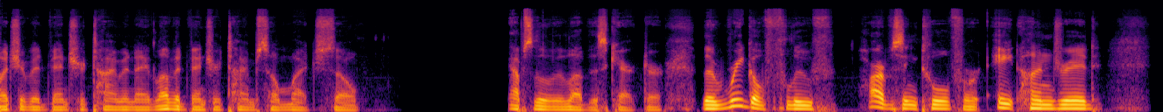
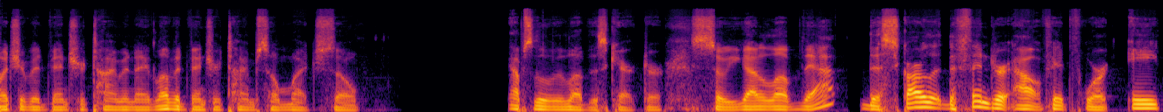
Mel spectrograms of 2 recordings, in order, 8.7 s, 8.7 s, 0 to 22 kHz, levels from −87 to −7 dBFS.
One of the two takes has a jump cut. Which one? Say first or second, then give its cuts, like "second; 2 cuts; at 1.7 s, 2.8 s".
second; 2 cuts; at 5.2 s, 6.3 s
